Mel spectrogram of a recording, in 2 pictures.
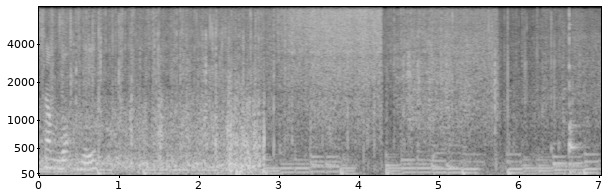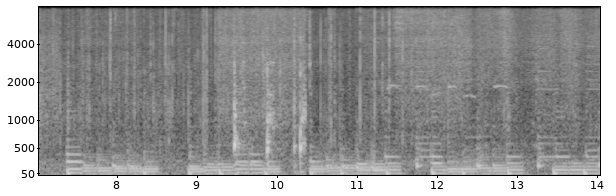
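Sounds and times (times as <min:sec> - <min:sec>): food sizzling in a pan: 0:00.0 - 0:14.0
background music with bass line: 0:02.9 - 0:14.0
spatula scraping and clicking: 0:09.4 - 0:10.4.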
